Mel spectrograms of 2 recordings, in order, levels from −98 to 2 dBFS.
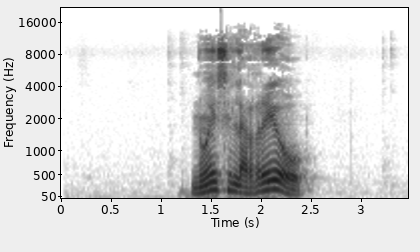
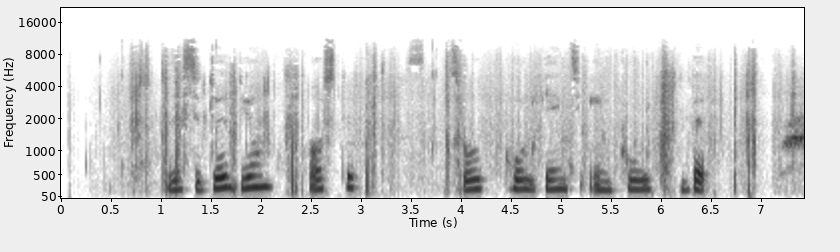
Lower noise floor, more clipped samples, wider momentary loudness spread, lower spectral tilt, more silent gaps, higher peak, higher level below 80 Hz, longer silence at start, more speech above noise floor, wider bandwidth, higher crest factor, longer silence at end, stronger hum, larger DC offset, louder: first, -72 dBFS vs -62 dBFS; neither; second, 11 LU vs 18 LU; second, -4 dB/octave vs -6.5 dB/octave; neither; first, 0 dBFS vs -6 dBFS; first, -52 dBFS vs -66 dBFS; first, 1.3 s vs 0.7 s; first, 58 dB vs 38 dB; first, 15.5 kHz vs 10.5 kHz; about the same, 18 dB vs 18 dB; first, 1.05 s vs 0 s; neither; neither; first, -13 LUFS vs -25 LUFS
